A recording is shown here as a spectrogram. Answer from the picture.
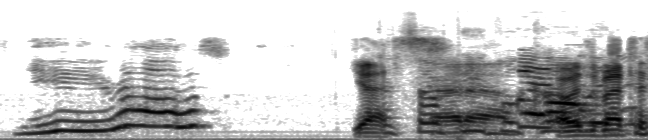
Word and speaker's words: gyros: Actually pronounced gyros.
